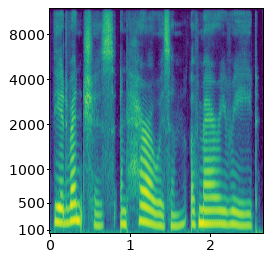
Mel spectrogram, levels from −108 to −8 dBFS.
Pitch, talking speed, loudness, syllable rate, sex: 190 Hz, 155 wpm, -20 LUFS, 4.9 syllables/s, female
